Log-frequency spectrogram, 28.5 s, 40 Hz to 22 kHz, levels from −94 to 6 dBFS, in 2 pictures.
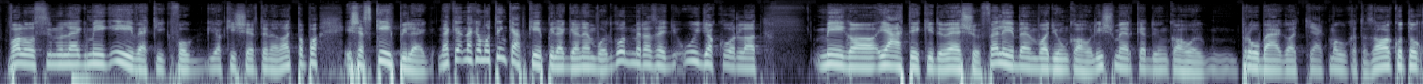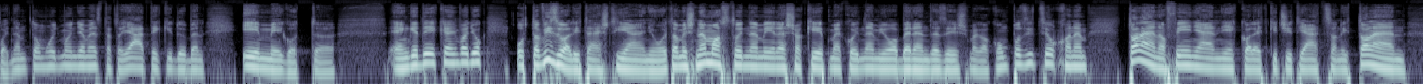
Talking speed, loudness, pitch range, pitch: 165 wpm, -20 LUFS, 125-170 Hz, 140 Hz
